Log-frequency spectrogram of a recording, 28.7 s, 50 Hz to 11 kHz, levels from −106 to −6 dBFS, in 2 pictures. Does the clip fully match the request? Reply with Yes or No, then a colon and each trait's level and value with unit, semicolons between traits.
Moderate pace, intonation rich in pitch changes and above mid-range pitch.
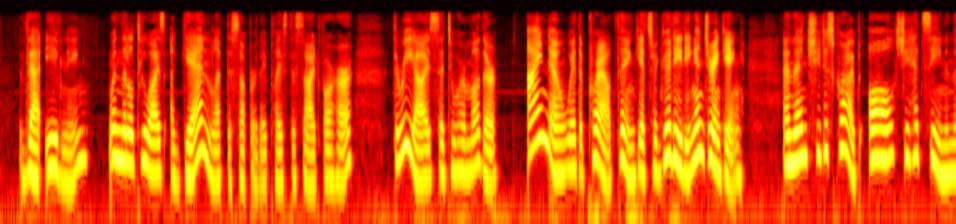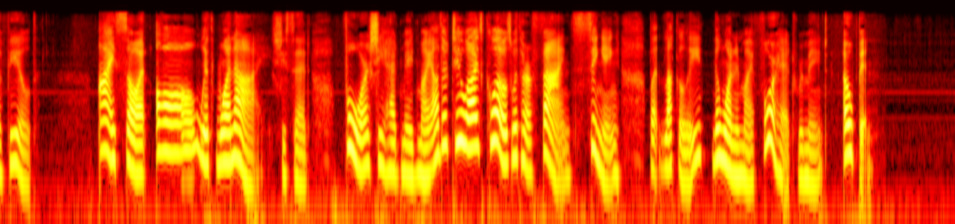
Yes: average, 155 wpm; wide, 7.6 semitones; high, 195 Hz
